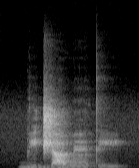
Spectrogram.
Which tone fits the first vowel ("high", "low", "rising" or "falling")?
high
